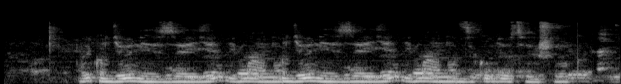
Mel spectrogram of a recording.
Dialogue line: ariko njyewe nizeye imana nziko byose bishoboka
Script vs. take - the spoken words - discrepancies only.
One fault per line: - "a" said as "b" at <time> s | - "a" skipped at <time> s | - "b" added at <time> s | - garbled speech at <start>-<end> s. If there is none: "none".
- "njyewe nizeye imana" added at 2.9 s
